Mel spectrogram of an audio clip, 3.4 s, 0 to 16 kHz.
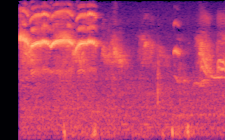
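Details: Two common swifts looking out of a nest box, recorded 17 June 2025, give shrill high screams in a dense burst lasting about a second, then fainter scattered screeches against low background rumble.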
